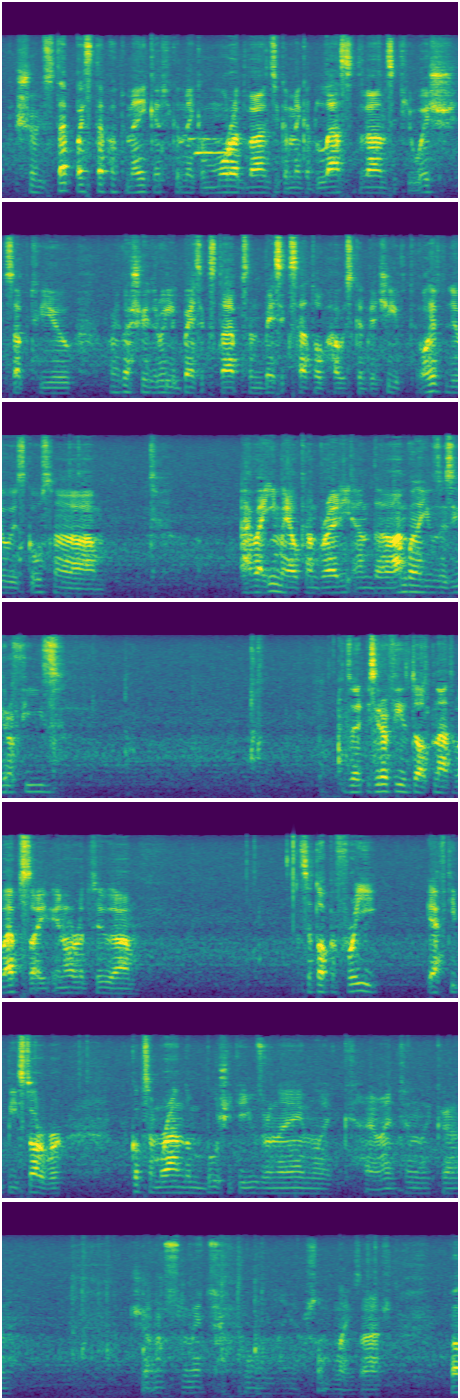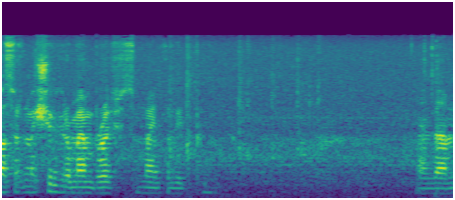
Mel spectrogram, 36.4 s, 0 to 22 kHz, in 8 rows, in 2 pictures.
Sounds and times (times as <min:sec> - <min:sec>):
Speech: 0:00.2 - 0:10.2, 0:11.5 - 0:14.4, 0:17.0 - 0:19.6, 0:21.1 - 0:23.4, 0:24.1 - 0:27.6, 0:28.7 - 0:34.1, 0:36.1 - 0:36.4.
